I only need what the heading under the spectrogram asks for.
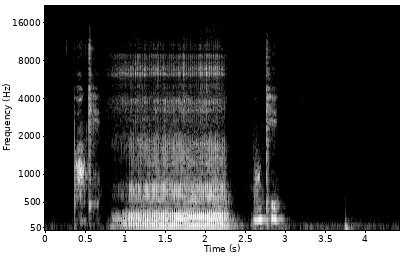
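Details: An English Bulldog snores and dreams with a long, rumbling, fluttering breath, while a person's voice talks nearby.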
